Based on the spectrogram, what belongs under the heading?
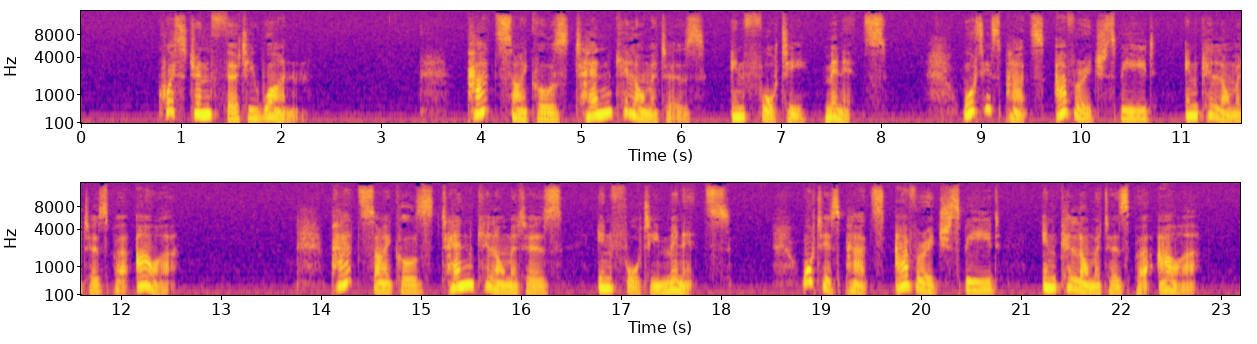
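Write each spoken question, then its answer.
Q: What is Pat's average speed in kilometers per hour?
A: 15 km/h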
